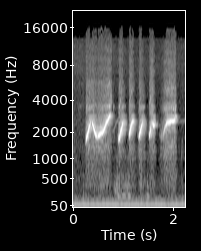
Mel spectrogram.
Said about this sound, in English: and I'm clapping, cheering, and I start whistling, like you do at a baseball game. Like a super loud one.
